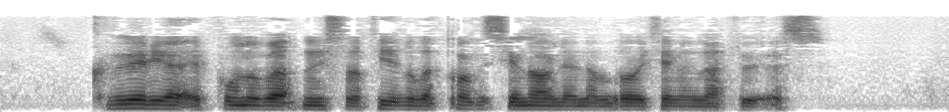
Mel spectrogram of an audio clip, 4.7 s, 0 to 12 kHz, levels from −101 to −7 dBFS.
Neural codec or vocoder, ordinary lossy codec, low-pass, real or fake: codec, 16 kHz, 1 kbps, FunCodec, trained on Chinese and English, 50 frames a second; MP3, 32 kbps; 7.2 kHz; fake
